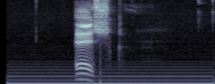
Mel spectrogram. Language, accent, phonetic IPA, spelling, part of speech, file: Persian, Iran, [ʔeʃɢ̥], عشق, noun, Fa-عشق.ogg
- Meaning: 1. love (romantic emotion); passion 2. one's love, the beloved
